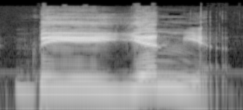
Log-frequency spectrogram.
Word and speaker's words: Bienna: It has a pronunciation on the back, actually. Oh, okay. Bienna. Bienna? Yeah, I think you said Bienna. – Bienna. – It's just the way it's phonetically. – So like B-N, good. – Yeah, B-N-A.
